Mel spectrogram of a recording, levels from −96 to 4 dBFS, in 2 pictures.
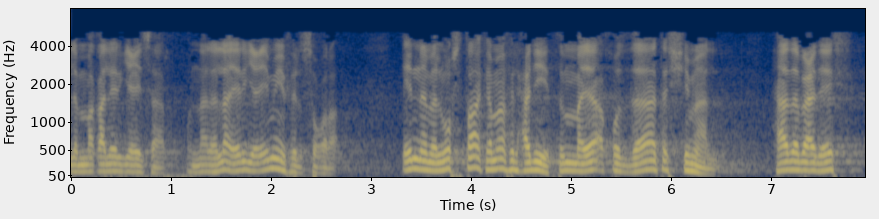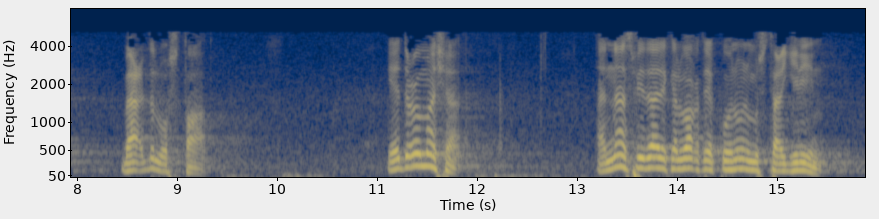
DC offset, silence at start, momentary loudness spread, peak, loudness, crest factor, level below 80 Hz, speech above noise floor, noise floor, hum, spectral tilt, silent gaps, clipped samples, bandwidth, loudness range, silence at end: under 0.1%; 0 s; 13 LU; -4 dBFS; -22 LUFS; 18 dB; -46 dBFS; 32 dB; -53 dBFS; none; -11.5 dB/octave; none; under 0.1%; 5.4 kHz; 5 LU; 0.05 s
